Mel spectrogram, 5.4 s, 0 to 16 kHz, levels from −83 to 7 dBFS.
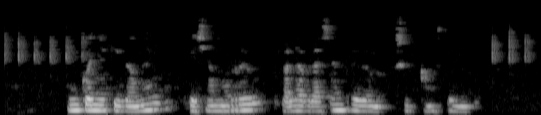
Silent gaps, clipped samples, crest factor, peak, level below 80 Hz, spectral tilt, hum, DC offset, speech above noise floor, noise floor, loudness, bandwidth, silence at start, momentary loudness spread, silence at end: none; under 0.1%; 18 dB; -6 dBFS; -70 dBFS; -8 dB/octave; none; under 0.1%; 23 dB; -47 dBFS; -25 LUFS; 7.2 kHz; 0.2 s; 23 LU; 0.25 s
